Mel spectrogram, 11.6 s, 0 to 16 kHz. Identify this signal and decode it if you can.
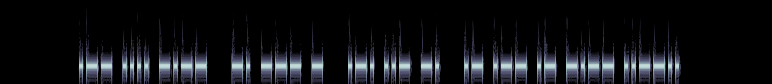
Morse code, heard as a keyed tone, about 22 wpm, 700 Hz. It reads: WHY NOT RUN AWAY?
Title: Sentences from Top 1000 Words - Review Part 1 - 22wpm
